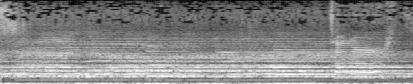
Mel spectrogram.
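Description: University choir singing sustained chords in a slow choral piece, the voices holding long notes, with the harmony shifting a little past three seconds in.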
